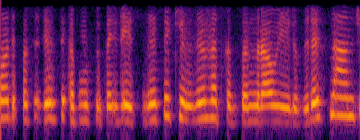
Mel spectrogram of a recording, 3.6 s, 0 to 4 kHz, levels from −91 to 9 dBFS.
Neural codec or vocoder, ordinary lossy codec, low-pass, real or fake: codec, 16 kHz, 0.5 kbps, FunCodec, trained on Chinese and English, 25 frames a second; AAC, 32 kbps; 3.6 kHz; fake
